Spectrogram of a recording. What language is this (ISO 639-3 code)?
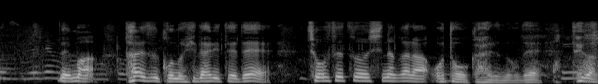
jpn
